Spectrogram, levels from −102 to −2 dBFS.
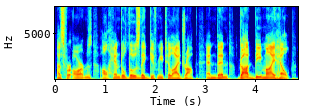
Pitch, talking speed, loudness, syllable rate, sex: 105 Hz, 220 wpm, -20 LUFS, 4.8 syllables/s, male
